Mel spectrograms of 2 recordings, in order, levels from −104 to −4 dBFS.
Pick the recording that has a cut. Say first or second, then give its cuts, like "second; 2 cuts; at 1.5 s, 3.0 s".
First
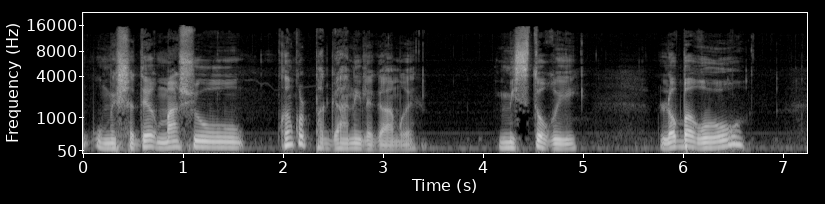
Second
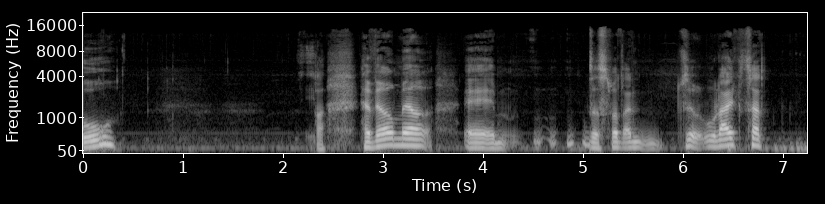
second; 2 cuts; at 2.3 s, 5.1 s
